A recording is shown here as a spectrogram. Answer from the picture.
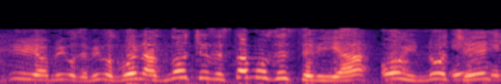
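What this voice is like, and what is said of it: Reality show announcer voice. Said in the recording (Spanish): “vamos con una voz de locutor de, ¿cómo se llama? De reality”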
